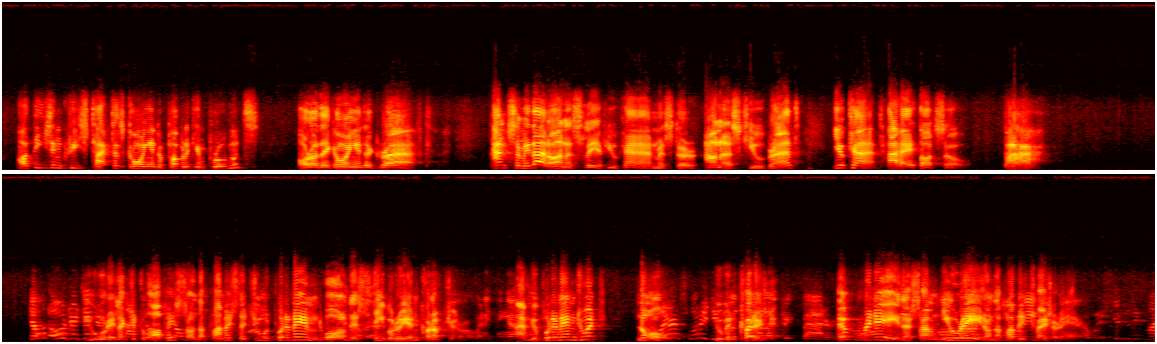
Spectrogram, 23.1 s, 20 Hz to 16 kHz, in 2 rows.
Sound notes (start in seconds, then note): 18.9 children bickering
